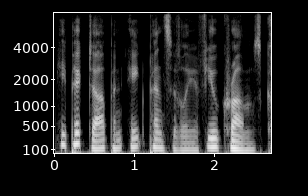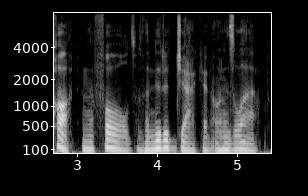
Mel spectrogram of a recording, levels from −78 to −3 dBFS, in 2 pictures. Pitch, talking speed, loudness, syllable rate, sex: 110 Hz, 220 wpm, -19 LUFS, 5.3 syllables/s, male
